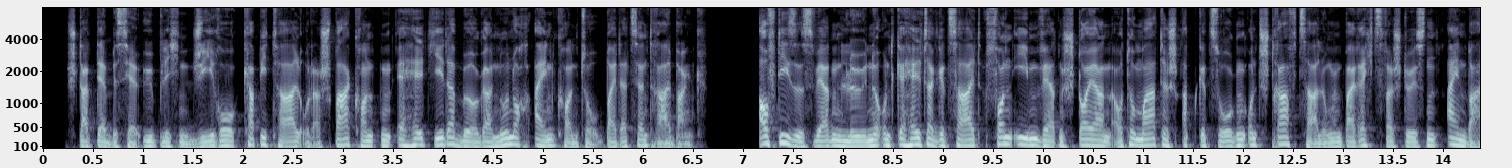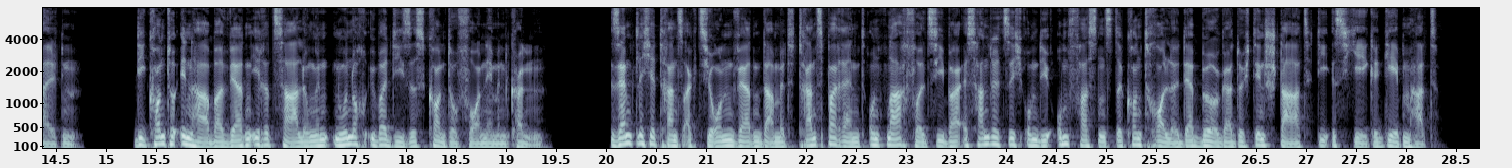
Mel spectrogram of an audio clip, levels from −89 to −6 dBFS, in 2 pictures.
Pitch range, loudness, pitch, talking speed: 90-120 Hz, -25 LUFS, 105 Hz, 150 wpm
